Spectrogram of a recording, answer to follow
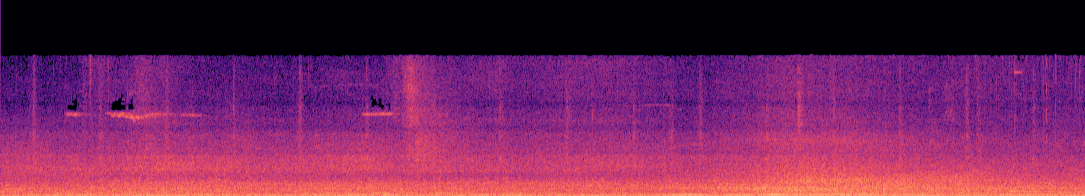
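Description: Steady road and traffic noise of a car driving through city streets, growing louder about seven seconds in.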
